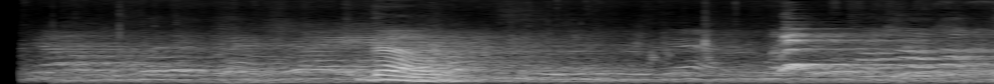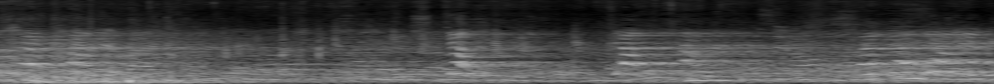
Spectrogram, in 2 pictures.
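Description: Women talk quietly close by.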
